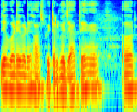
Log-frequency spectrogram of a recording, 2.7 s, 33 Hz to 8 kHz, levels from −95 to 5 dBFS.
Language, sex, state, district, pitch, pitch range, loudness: Hindi, male, Odisha, Malkangiri, 105 Hz, 100-110 Hz, -16 LUFS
